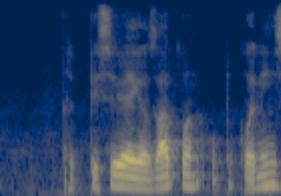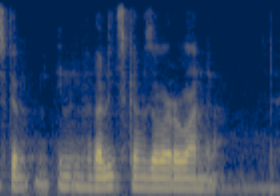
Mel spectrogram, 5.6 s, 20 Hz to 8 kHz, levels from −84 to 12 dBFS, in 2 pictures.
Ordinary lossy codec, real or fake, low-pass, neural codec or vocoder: none; fake; none; codec, 16 kHz, 1 kbps, FunCodec, trained on LibriTTS, 50 frames a second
